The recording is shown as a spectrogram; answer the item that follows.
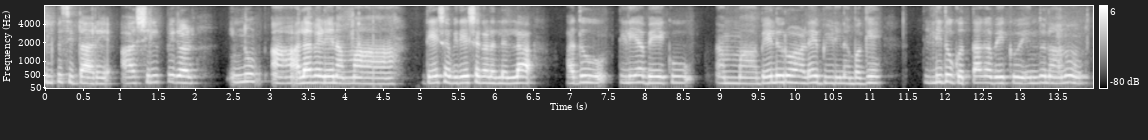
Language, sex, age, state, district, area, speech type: Kannada, female, 18-30, Karnataka, Tumkur, rural, spontaneous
